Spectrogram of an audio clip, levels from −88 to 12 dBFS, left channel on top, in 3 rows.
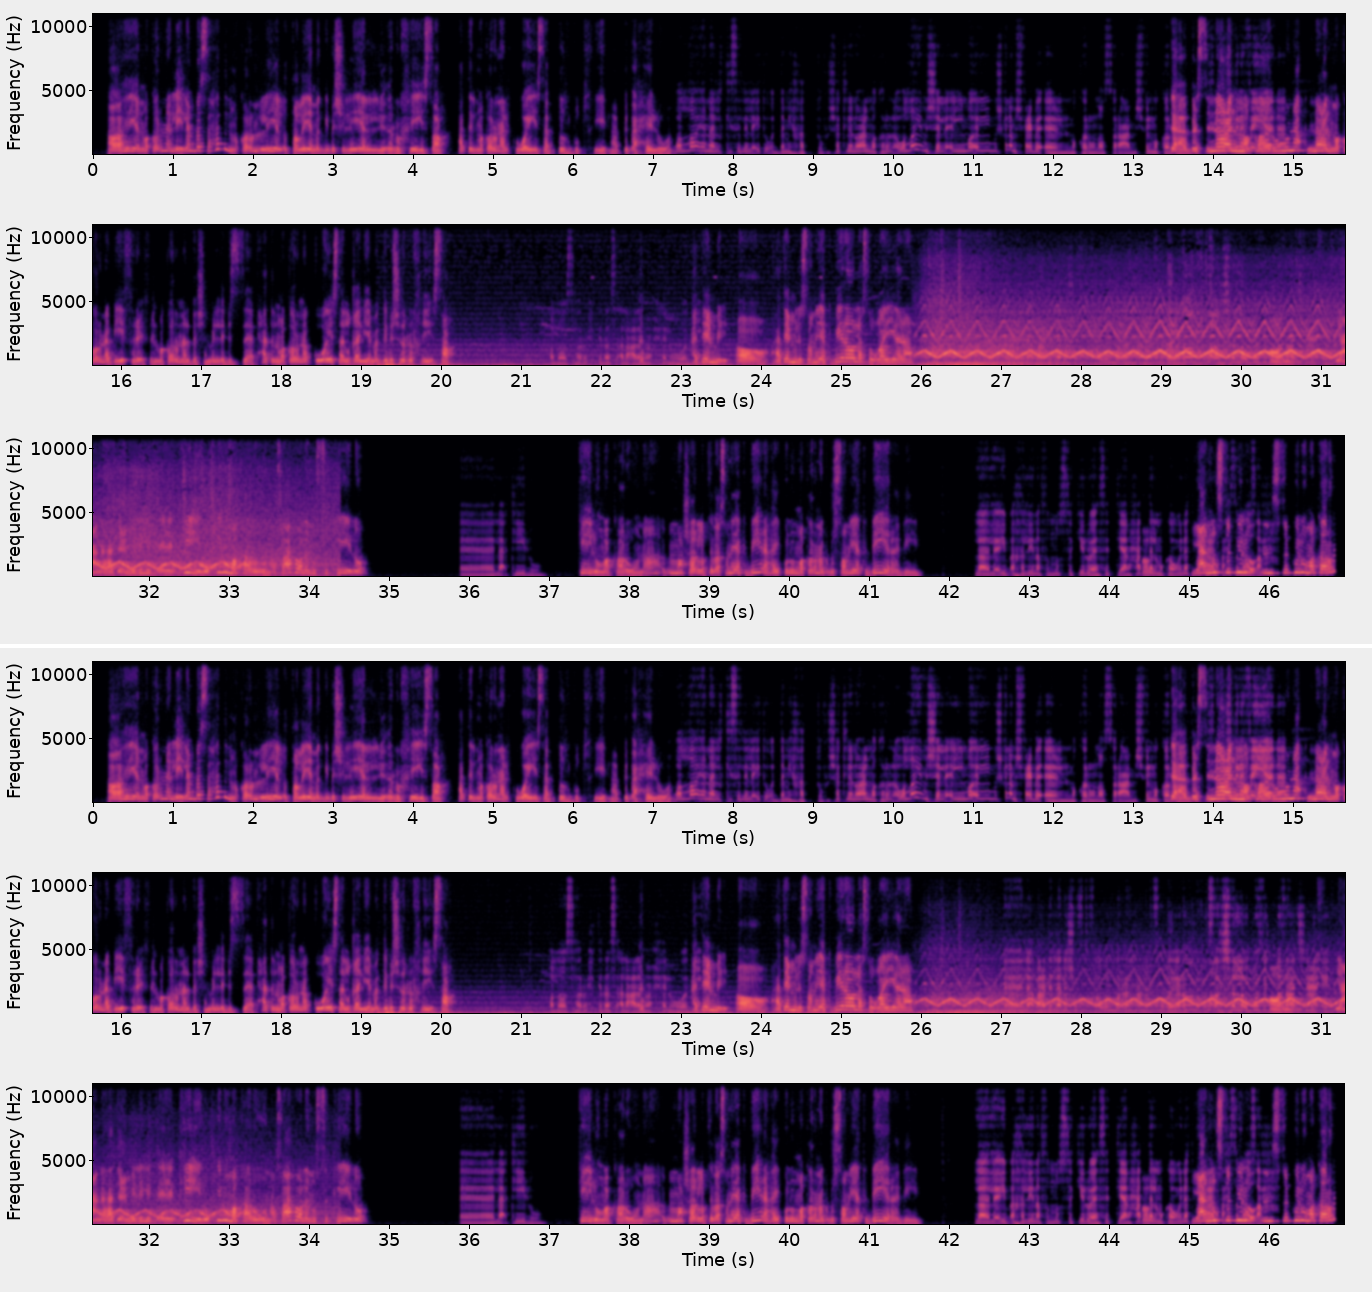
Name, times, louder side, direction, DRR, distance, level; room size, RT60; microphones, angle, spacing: voice 1, 0.2-7.2 13.5-20.2 23.1-26.0 30.4-30.8 31.2-34.7 37.4-41.6 44.4-44.5 45.0-46.8, right 1 dB, 5° right, 0.5 m, -24 dB
voice 2, 7.2-13.7 14.0-14.9 21.4-23.4 27.0-31.1 35.9-36.9 42.3-45.3 45.6-46.0, right 3 dB, 30° right, 6.0 m, -35 dB
sound 1, 19.2-26.9, equal, 35° left, 2.7 m, -38 dB
sound 2, 25.9-34.4, left 5 dB, 55° left, 0.9 m, -25 dB
head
